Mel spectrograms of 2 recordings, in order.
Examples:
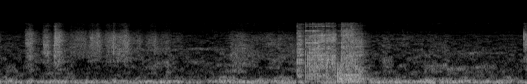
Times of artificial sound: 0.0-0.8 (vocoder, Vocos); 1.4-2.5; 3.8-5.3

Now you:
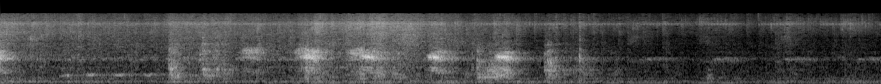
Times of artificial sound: 1.2-2.5 (vocoder, Vocos)

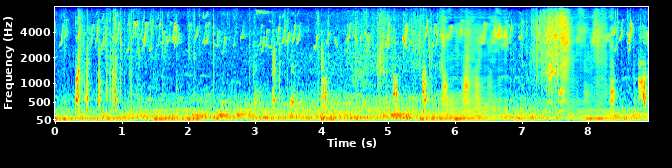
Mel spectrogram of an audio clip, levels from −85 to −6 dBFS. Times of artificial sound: 5.8-6.8 (vocoder, Vocos); 7.6-8.4

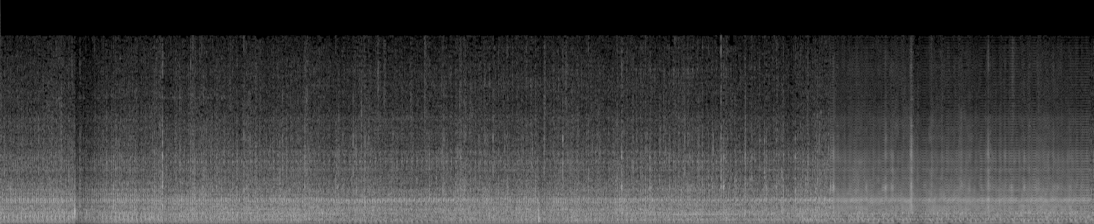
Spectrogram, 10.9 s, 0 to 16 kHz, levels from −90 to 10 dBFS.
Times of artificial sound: 8.3-10.9 (vocoder, Vocos)

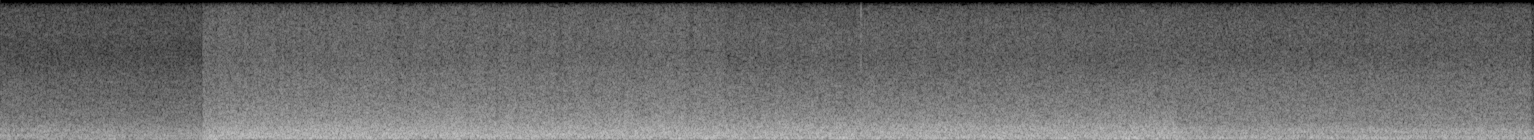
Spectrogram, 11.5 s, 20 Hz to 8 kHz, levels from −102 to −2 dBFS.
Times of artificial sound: none

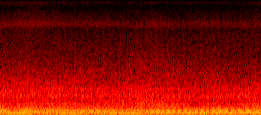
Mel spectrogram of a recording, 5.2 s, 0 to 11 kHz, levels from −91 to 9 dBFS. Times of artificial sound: 1.1-1.6 (vocoder, Vocos); 2.2-2.9

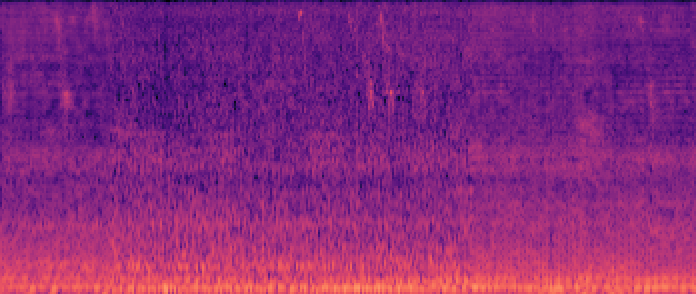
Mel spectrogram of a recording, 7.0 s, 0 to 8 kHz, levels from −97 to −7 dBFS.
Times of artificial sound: 0.0-1.1 (vocoder, Vocos); 4.7-7.0

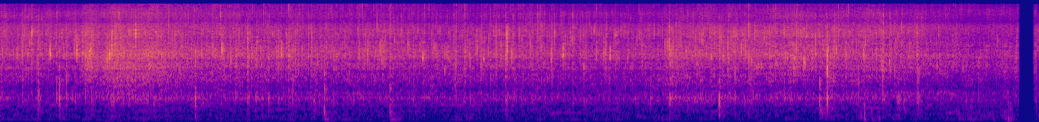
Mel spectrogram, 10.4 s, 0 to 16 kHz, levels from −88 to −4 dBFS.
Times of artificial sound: 0.0-1.4 (vocoder, Vocos); 3.2-7.6; 10.0-10.4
